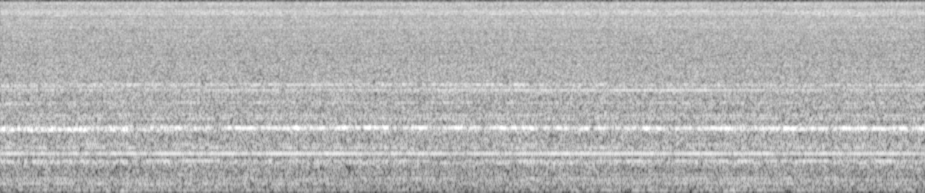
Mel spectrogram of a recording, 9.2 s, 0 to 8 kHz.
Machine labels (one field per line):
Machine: fan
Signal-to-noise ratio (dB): -6 dB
